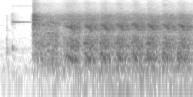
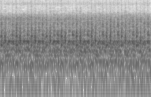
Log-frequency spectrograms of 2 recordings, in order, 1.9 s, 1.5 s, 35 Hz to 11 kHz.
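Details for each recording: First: SsangYong Actyon 2.0 diesel with Mercedes engine, first start after replacing all four injectors: after a short crank it catches and settles into an even, steady idle with no misses or knocks; healthy start. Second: SsangYong Actyon 2.0 diesel with a Mercedes engine and the check engine light on, idling cold: a sharp, rapid clatter with knock and misfire; a return test traced it to the second injector, and the injectors are to be replaced.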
